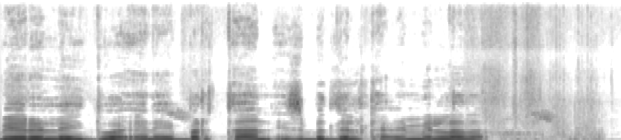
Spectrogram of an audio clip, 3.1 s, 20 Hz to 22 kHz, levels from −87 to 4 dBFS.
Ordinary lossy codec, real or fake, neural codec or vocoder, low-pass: none; real; none; none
